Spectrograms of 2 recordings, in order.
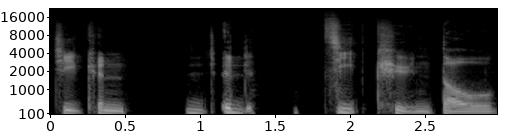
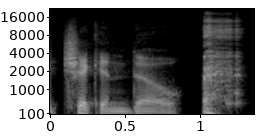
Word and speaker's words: Jeet Kune Do: him to pronounce like Jeet Kune Do correctly because the joke about Big Sean, who was a Jeet Kune Do instructor, is that everyone said he would say chicken dough, like dough made of chicken.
